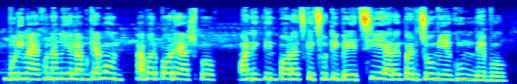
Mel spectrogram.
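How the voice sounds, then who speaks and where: A young village schoolboy in a cartoon, voiced by a woman. He sounds high-pitched, plainspoken and helpful, with a grumbling streak. Music plays behind the lines. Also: fairly even intonation, fairly quick, natural voice. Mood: reassuring. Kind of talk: cartoon dialogue acting.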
